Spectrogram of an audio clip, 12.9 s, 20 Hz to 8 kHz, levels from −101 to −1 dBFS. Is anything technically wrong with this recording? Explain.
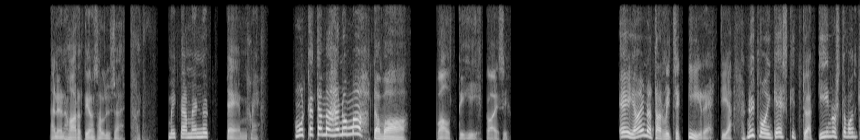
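Yes, there are a few problems, all in how the quiet stretches were handled.

Comfort noise replaces the background at 0.0 to 0.77 s, within 1.88 to 4.43 s (about 1.3 s of it), at 6.17 to 6.56 s and at 7.67 to 9.29 s. The sender likely went into discontinuous transmission, so the receiver filled the gaps with synthetic noise. You lose the real background's texture and get a flat hiss, about 7 dB quieter at the start, about 12 dB at 6.2 s and about 24 dB at 7.7 s.

Sound is dropped by the voice detector at 3.71 to 3.77 s, a 60 ms piece inside that second comfort-noise stretch. The detector likely took a quiet bit of sound for background and stopped sending, so those 60 ms turn into the same steady noise before the sound picks back up.

Sound is chopped by the voice detector between 10.25 and 11.12 s. The detector likely switched between sending and not sending more than once over that span, swapping about 180 ms in total for comfort noise. 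It comes across as choppy, with holes in the sound. The call path's top end stops at 8 kHz, which fits a G.722 wideband codec.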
